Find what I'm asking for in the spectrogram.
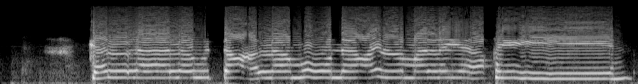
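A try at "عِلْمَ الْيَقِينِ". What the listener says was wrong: Ilmal yaqin, jangan ilma langsung.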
